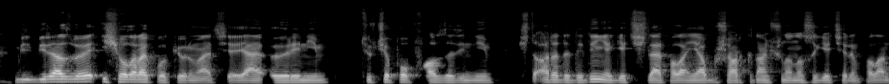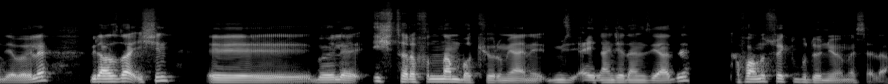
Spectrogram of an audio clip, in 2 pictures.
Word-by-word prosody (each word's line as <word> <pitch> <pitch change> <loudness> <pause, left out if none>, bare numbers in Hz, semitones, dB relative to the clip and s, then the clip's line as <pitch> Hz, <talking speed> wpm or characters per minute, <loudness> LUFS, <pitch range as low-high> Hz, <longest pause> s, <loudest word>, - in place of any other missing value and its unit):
bi 110 0 -4
biraz, 125 +1 +5
böyle, 130 +2 +5
iş 130 -1 -1
olarak 115 -2 +5
bakıyorum 95 -1 -3
her 90 0 -2
şeye, 90 - -5
yani, 95 0 +2
öğreneyim. 100 0 +1 0.3
Türkçe - - -2
pop - - -1
fazla 100 0 0
dinleyeyim, 95 0 -7 0.2
işte, - - -7
arada 105 -1 -1
dedin 100 +4 -2
ya 115 -5 +2
geçişler, 95 0 -2
falan, 95 -1 0
ya 95 0 -1
"Bu - - -13
şarkıdan 100 0 -3
şuna 95 -1 -7
nasıl 95 +1 -6
geçerim?" 95 -1 -6
falan 100 +2 -5
diye, - - -1
böyle, - - +3 0.4
biraz 130 0 +7
daha 145 - +9
işin, 175 +1 -2 0.3
eee, - - 0 1.0
böyle, 110 -1 +2
iş 155 -2 -1
tarafından 120 -1 +3
bakıyorum, 95 -2 -3
yani, 90 -1 -3
müz 105 +1 -6
eğlenceden 105 -1 -3
ziyade 95 - -1 0.4
kafamda 125 +3 +3
sürekli 135 -3 -3
bu 115 -1 -8
dönüyor, 95 -2 -4
mesela. - - -12
100 Hz, 155 wpm, -23 LUFS, 95-120 Hz, 1.0 s, daha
